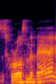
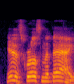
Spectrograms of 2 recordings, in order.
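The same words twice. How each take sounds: First: "The squirrel's in the bag?" higher, rising at the end; checking question. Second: "Yeah" pitched high, then falling through "the squirrel's in the bag"; confirming answer. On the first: Player asking game master if "The squirrel's in the bag?", questioning rise. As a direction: ask "in the bag?" with the pitch lifting on bag. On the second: Game master confirming to player "the squirrel's in the bag", falling tune. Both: Retold or imitated.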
